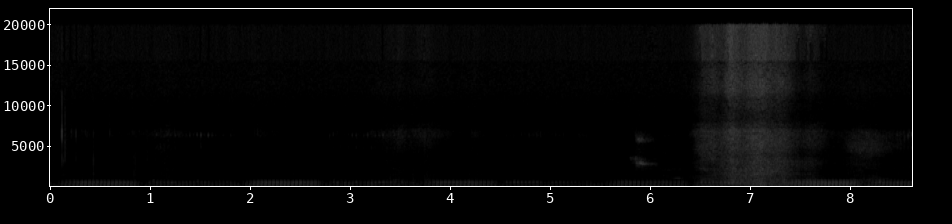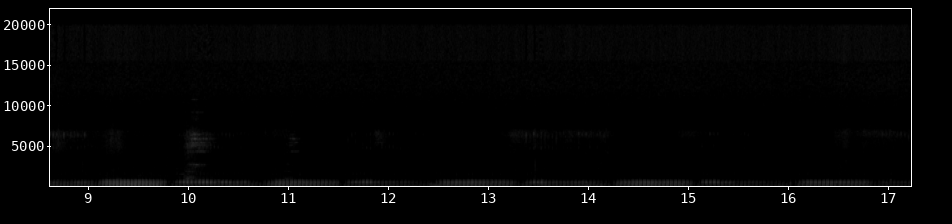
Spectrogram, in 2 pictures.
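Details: A dozing cat snores in a steady rhythm, each low, grainy rumble lasting under a second, repeated on and on, with a loud rustle midway and a few faint clicks.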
